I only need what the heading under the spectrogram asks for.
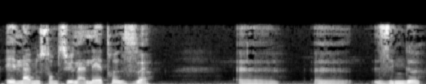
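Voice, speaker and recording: A woman hosting a radio language lesson, slowly repeating words after a guest to learn their pronunciation. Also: on the low side, vocal fry, mellow, lo-fi sound, slight background noise. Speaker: radio host.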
